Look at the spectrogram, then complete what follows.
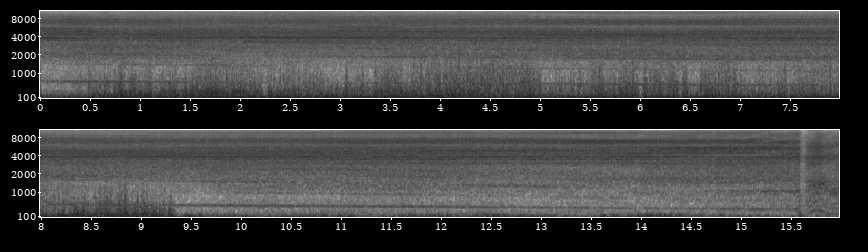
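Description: Zipline trolley pulleys running along the steel cable: a steady high hiss with a thin whine that slowly falls in pitch as the rider nears the landing. Wind rushes on the microphone until about two-thirds of the way through, then drops away.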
